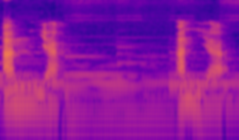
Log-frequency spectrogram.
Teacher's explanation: Anya, nun sukun ketemu ya, itu menjadi idgham bihunah. Cara membacanya ya memasukkan ke huruf berikutnya yaitu huruf ya dengan mendengung.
